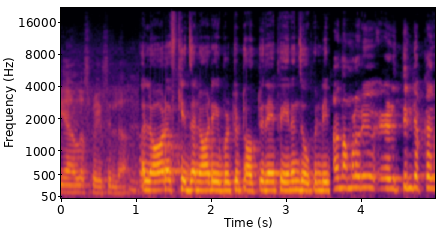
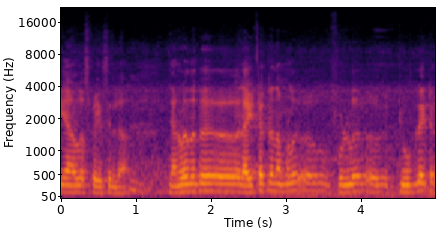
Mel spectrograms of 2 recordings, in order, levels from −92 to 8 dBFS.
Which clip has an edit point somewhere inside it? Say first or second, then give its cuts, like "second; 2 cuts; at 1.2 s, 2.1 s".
first; 2 cuts; at 1.0 s, 3.6 s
